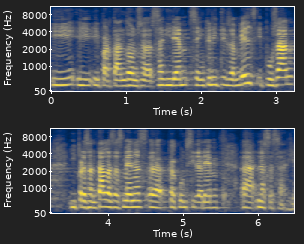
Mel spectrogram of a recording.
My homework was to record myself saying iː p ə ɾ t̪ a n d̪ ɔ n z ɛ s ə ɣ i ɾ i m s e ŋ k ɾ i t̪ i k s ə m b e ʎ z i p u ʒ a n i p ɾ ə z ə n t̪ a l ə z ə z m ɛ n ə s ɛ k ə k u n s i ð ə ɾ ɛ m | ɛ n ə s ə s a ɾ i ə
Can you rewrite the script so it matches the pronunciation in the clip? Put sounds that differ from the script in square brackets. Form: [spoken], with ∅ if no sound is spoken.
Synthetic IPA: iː p ə ɾ t̪ a n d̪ ɔ n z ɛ s ə ɣ i ɾ [ɛ] m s e ŋ k ɾ i t̪ i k [z] ə m b e ʎ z i p u [z] a n i p ɾ ə z ə n t̪ a l ə z ə z m ɛ n ə s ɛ k ə k u n s i ð ə ɾ ɛ m | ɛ n ə s ə s a ɾ i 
